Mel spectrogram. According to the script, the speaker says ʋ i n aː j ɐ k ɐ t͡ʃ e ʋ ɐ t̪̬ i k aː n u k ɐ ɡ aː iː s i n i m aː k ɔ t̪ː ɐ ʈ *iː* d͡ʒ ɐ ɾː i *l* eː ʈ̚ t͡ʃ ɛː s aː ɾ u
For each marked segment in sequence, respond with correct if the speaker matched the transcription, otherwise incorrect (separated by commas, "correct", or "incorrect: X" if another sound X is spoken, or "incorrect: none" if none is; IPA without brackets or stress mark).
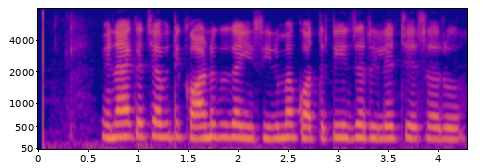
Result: correct, correct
